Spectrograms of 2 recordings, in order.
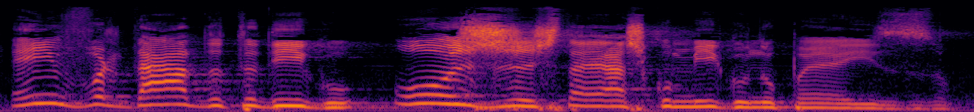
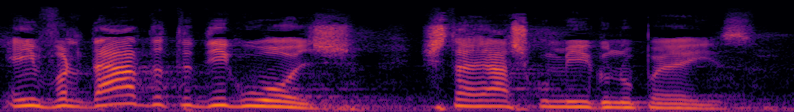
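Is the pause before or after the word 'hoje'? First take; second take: before; after. First: The pause comes before the word hoje. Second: The pause comes after the word hoje.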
